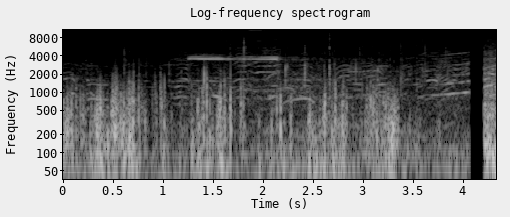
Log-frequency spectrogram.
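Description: Players and onlookers shouting on an outdoor football pitch right after a goal. A single steady high whistle blast lasting about a second sounds about a second in.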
